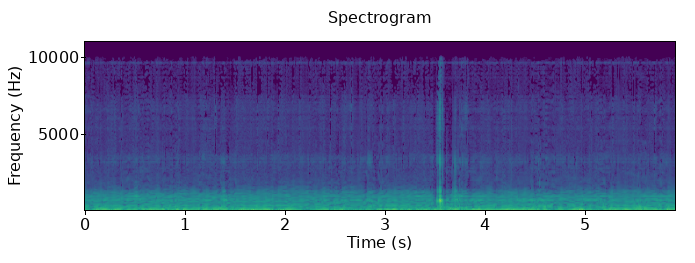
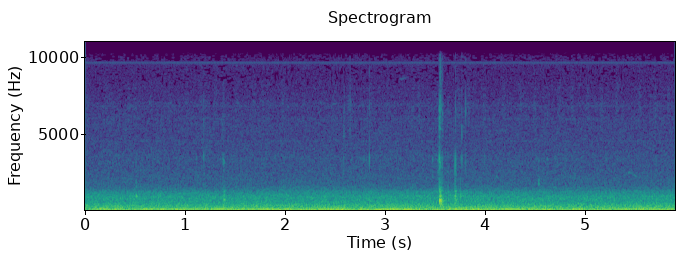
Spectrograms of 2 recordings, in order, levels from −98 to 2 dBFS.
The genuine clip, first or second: second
